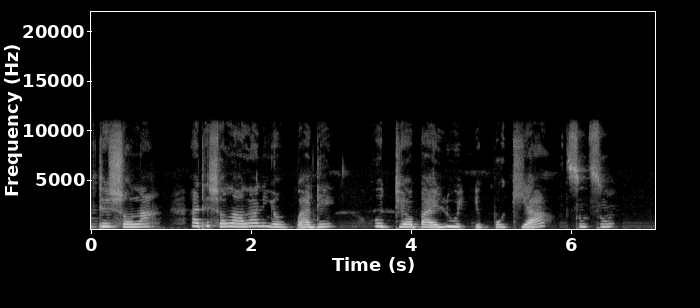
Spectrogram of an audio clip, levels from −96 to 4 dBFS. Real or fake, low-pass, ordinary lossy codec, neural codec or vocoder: real; 10.8 kHz; none; none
